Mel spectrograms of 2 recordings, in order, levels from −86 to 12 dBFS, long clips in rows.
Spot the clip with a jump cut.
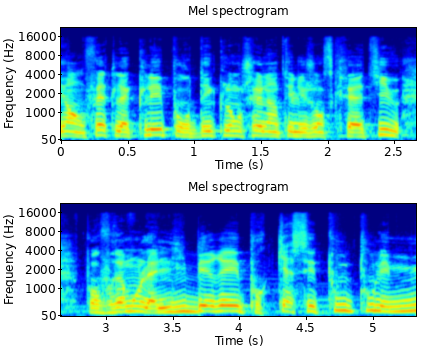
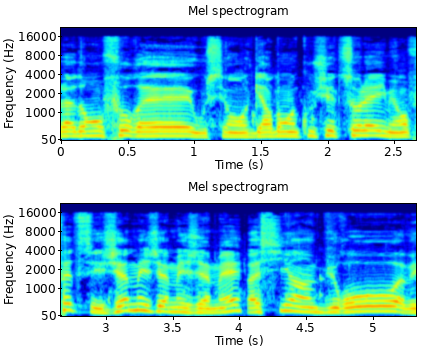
second; 1 cut; at 4.1 s

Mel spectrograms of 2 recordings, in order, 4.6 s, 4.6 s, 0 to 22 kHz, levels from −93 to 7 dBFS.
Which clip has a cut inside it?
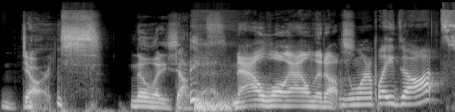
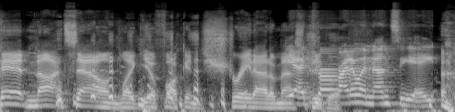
first; 1 cut; at 3.4 s

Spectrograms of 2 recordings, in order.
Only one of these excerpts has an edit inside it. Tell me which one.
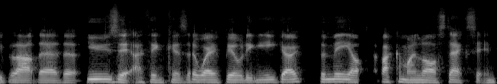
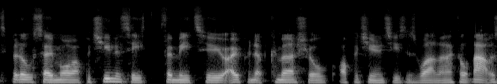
first; 3 cuts; at 0.8 s, 1.8 s, 3.1 s

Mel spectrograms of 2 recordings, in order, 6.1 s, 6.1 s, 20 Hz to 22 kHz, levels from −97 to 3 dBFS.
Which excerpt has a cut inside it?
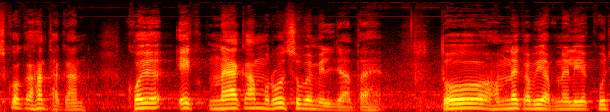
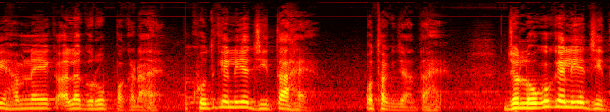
second; 1 cut; at 1.9 s

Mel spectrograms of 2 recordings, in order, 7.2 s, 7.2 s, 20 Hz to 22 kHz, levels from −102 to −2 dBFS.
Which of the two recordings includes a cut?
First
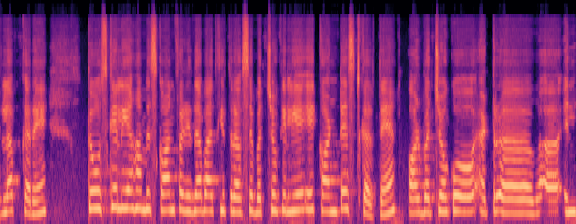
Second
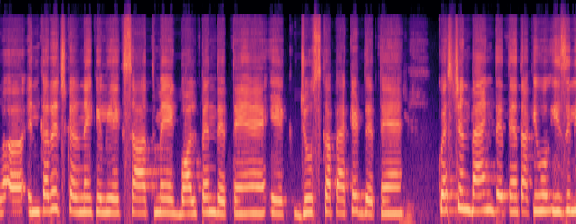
first; 1 cut; at 5.0 s

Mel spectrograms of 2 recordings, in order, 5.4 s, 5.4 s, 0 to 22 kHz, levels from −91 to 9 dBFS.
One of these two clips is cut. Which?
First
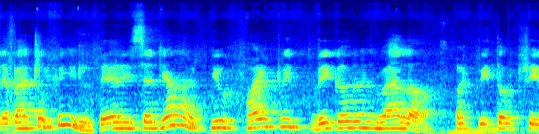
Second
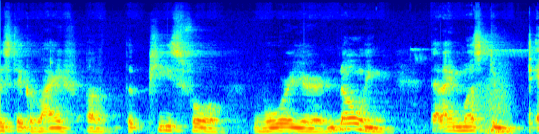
first; 3 cuts; at 0.9 s, 2.0 s, 4.4 s

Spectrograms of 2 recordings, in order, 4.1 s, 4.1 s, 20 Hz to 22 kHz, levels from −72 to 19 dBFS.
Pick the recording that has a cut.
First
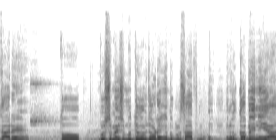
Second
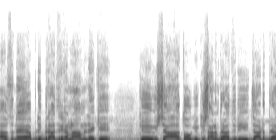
first; 1 cut; at 3.3 s

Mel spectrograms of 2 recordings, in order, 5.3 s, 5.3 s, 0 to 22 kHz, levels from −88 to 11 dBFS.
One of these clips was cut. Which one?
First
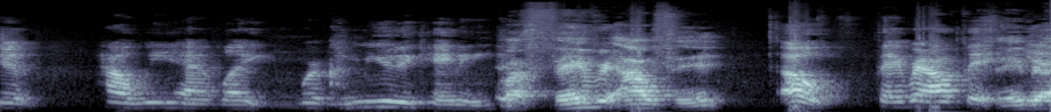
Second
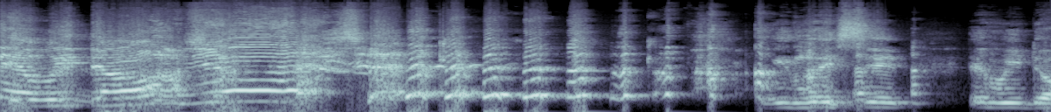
first; 1 cut; at 2.5 s

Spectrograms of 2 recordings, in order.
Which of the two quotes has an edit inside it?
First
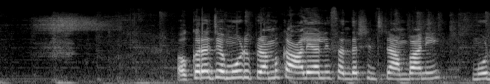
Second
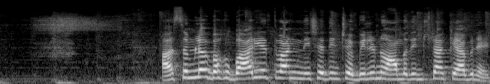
first; 1 cut; at 1.6 s

